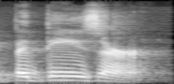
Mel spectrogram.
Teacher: you can take R and make it an unstressed ER that's what native speakers commonly do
